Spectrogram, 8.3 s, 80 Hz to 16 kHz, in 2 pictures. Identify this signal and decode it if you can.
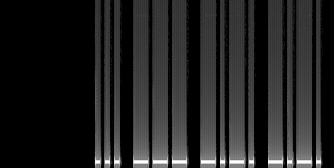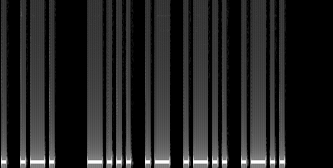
Morse code, heard as a keyed tone, about 20 wpm, 700 Hz. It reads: SOCCER BALL
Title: Difficult Words with Hints - 20wpm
